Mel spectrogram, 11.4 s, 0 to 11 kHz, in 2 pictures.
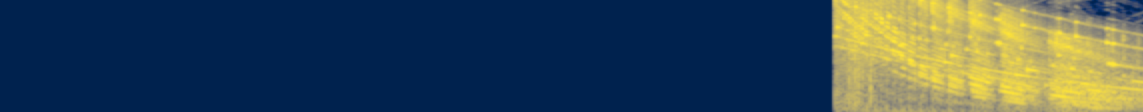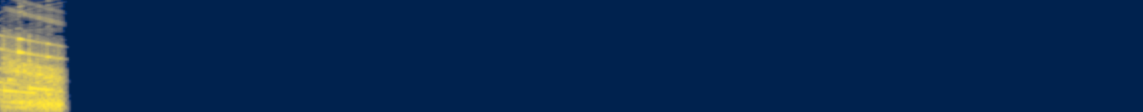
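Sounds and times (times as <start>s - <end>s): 
complex electro synths: 4.2s - 6.1s.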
